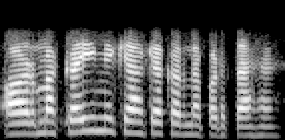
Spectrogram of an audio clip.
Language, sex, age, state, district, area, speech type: Hindi, female, 30-45, Bihar, Samastipur, rural, conversation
